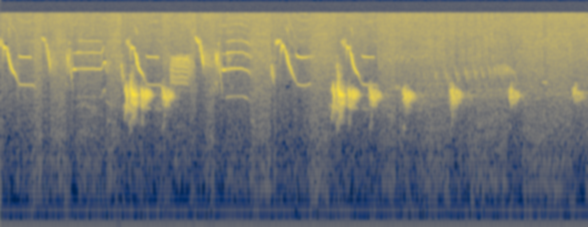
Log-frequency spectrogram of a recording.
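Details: White-browed meadowlark song phrases: high, steeply falling whistled slurs mixed with scratchy burry notes, repeated every one to two seconds, then a trail of softer chips fading out over faint background hiss.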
